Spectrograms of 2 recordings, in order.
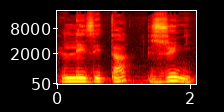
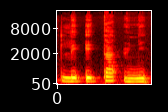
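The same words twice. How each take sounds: First: The words are linked with two z sounds. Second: The words are said separately without a z link. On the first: The speaker calls it right. "you have to make two liaisons here" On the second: The speaker calls it wrong. "It's not"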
